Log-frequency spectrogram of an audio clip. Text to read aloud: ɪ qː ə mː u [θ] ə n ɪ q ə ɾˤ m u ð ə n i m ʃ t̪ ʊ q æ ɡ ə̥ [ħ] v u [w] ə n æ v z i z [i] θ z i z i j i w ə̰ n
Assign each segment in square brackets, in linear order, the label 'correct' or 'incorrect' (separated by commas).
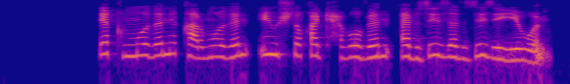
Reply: incorrect, correct, incorrect, incorrect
